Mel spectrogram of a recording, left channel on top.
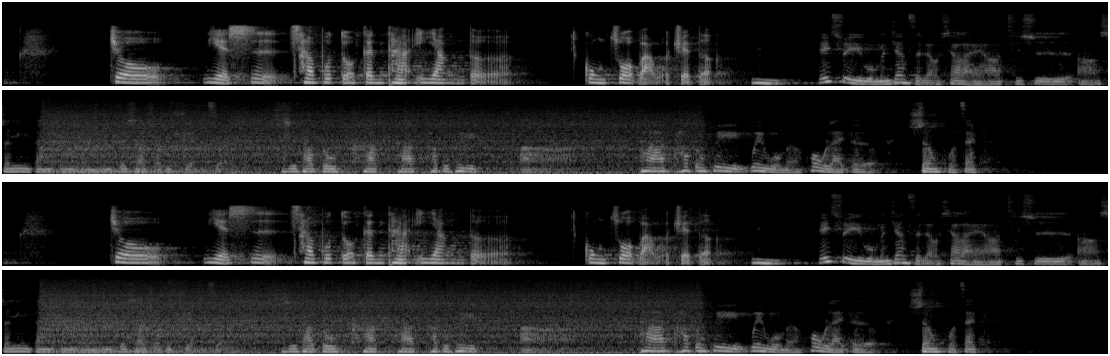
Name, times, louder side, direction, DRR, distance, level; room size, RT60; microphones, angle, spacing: voice 1, 1.1-1.6 2.0-5.1 5.8-7.1, left 2 dB, 30° left, 9 dB, 1.0 m, -30 dB
voice 2, 7.5-7.8 8.2-13.4 13.8-16.8 17.4-20.9, equal, ahead, 8 dB, 0.6 m, -36 dB
sound 1, 11.4-18.1, right 1 dB, 90° right, 5.0 m, -42 dB
25.5 x 21.5 x 5.8 m, 1.1 s
head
